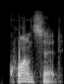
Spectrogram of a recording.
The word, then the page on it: Quonset: American English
